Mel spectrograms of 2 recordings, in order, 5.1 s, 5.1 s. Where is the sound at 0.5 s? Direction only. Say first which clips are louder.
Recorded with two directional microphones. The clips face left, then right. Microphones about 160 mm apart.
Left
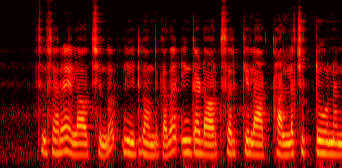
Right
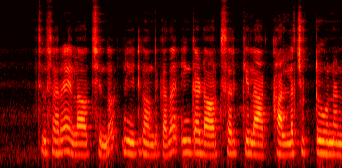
Left 3 dB; 10° left (ahead or behind).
